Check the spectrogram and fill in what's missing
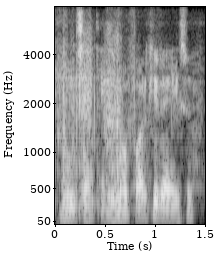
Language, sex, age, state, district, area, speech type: Nepali, male, 30-45, West Bengal, Darjeeling, rural, spontaneous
